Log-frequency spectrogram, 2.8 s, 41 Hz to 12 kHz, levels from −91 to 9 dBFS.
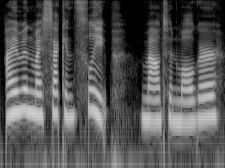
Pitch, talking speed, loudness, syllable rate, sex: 235 Hz, 170 wpm, -19 LUFS, 4.8 syllables/s, female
